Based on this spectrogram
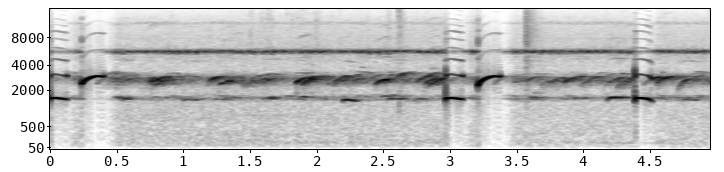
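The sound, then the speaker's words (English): A loud chorus of coqui frogs calling, with sharp, high whistled chirps rising and overlapping nonstop over a steady shrill hum, several calls standing out above the rest. “I wanted to hear what the coquille frog sounded like, but the only frogs at the museum were dead and in jars.”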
